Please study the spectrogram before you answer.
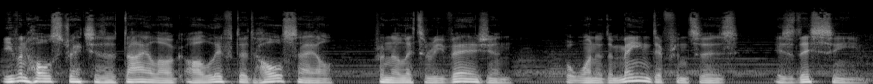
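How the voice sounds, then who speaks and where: Guy hosting a scripted review, lowish voice, soft music bed. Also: normal speed. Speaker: host.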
